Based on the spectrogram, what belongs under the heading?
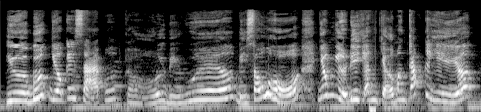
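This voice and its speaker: A young woman, telling a comic childhood story in an animated, dramatic way. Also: sits high, quick pace, faint music behind. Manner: animated and dramatic, acts out scenes. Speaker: vlogger.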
